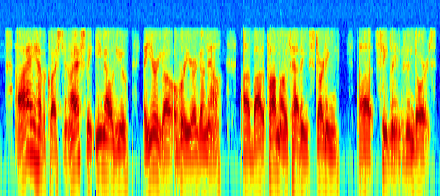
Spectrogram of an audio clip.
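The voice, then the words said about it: Slightly hoarse voice. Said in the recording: “you sound like you got a little hoarseness going on ... I've got a bit of a sore throat”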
